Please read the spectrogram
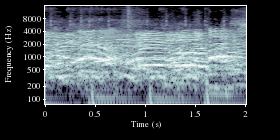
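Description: Several people talking at once over music with a deep, repeating bass line.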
